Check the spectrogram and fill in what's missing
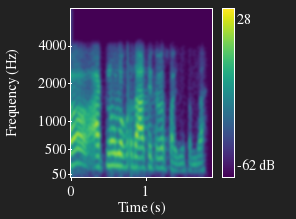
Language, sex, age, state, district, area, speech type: Marathi, male, 60+, Maharashtra, Nagpur, rural, conversation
